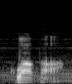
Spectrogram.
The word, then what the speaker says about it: Quapaw: In regards to the local Arkansas native tribe who shared stories of the living island in the river, it's pronounced Quapaw.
